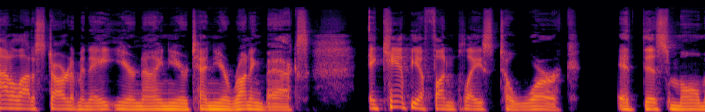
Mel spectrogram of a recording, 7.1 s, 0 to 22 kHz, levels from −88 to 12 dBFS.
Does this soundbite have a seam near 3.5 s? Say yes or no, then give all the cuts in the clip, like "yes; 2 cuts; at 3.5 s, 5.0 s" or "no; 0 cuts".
yes; 1 cut; at 3.5 s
